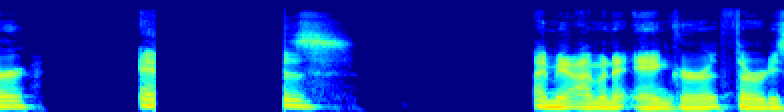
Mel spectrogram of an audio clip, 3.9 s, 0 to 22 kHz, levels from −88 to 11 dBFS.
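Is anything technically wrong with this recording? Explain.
Yes. An audio dropout to silence runs from 0.77 s to 1.42 s. The input feeding the recorder was likely interrupted, perhaps by a disconnected device, a failed link or an accidental mute, while recording carried on writing zeros. The speech stops abruptly in mid-flow and resumes just as suddenly. The gap between is dead silence with no room tone, and about 0.65 s of speech is lost outright.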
